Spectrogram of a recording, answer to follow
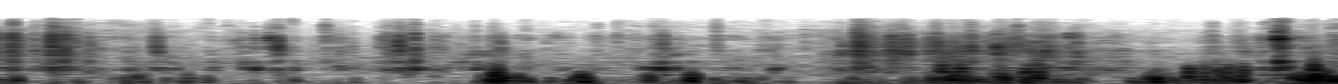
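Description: Large dog eating dry kibble from a plastic bowl: irregular crunching and chomping, with heavier bites in clusters about one and a half seconds in and again past the three-second mark.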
